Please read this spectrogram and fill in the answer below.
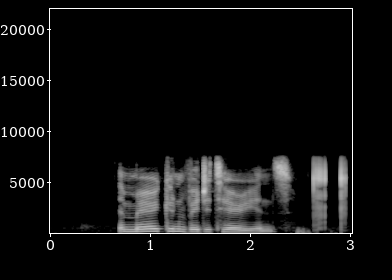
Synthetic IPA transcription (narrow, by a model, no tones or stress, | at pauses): əmɛɹɪkə̃nvɛd͡ʒɛtʰɛɹiə̃nz̥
